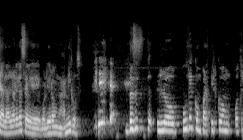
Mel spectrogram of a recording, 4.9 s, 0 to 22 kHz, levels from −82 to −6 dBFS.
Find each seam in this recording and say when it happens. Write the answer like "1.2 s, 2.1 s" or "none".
1.8 s, 3.1 s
